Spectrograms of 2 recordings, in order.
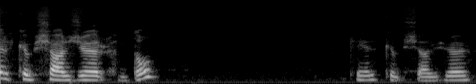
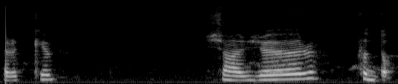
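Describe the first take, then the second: First: "ركب الشارجور في الضوء" at native speed; quick natural delivery; fast full-speed repeat. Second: "ركب", "الشارجور", "في الضوء" each set apart; slow chunked drill; word by word, slow. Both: Shown as a demonstration. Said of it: "some people say also".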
